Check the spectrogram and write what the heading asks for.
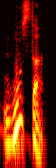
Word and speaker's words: Worcester: Die Soße wird Worcestershire-Soße ausgesprochen. Worcester.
